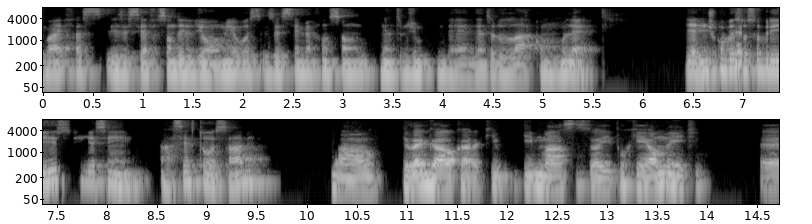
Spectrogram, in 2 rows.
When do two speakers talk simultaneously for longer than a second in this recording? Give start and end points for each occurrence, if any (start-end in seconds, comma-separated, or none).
none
